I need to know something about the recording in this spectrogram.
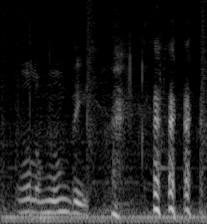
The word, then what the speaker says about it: Wollomombi: Wollomombi.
